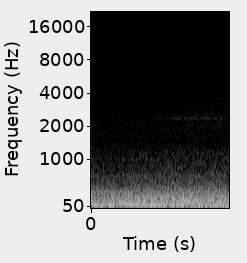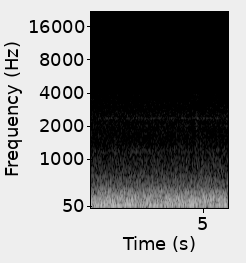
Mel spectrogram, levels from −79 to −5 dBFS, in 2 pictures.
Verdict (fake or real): real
